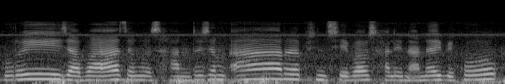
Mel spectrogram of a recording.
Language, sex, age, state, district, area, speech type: Bodo, female, 45-60, Assam, Chirang, rural, spontaneous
